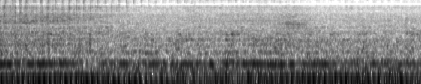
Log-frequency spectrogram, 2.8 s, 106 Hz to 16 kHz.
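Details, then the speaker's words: VW Golf Mk5 GTI, neglected car just bought, no engine light: steady low idle with uneven lumpy pulse about four per second and faint rattle; rough running, owner suspects a misfire. "i'll show you guys what it sounds like it sounds pretty rattly so it looks like it's misfiring or something's not really right here"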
